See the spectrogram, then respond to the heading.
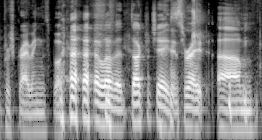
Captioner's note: laughs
